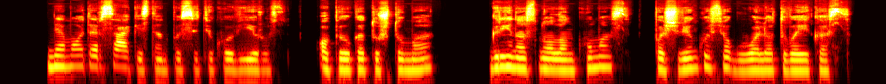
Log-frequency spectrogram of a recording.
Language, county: Lithuanian, Klaipėda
